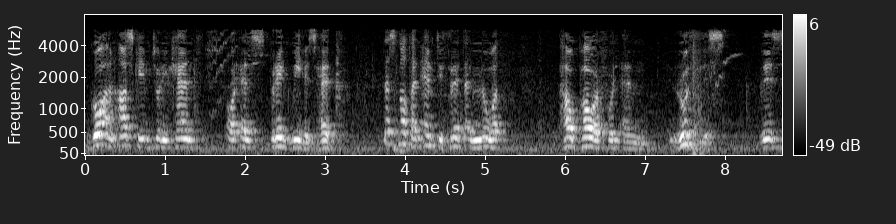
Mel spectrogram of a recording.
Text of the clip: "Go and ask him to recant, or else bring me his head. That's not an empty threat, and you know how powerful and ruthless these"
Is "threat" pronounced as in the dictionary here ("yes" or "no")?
yes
